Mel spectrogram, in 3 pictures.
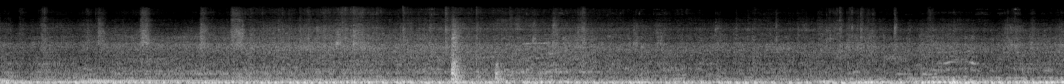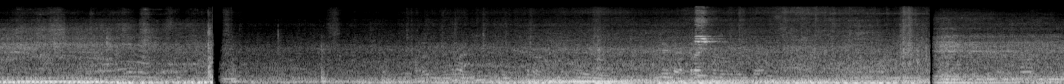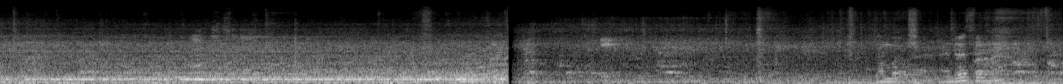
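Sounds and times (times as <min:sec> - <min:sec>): road traffic: 0:00.0 - 0:31.9
people talking: 0:08.4 - 0:10.4, 0:20.6 - 0:24.4.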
